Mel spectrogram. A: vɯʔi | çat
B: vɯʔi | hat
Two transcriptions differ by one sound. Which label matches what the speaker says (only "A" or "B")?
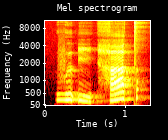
B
